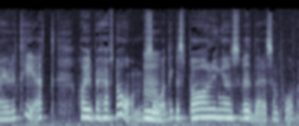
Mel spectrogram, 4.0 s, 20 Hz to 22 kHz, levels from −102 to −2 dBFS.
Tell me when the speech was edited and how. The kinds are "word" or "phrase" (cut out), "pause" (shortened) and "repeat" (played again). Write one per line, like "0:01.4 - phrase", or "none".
0:01.6 - word
0:02.3 - phrase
